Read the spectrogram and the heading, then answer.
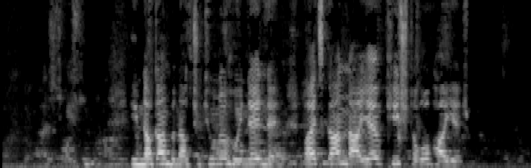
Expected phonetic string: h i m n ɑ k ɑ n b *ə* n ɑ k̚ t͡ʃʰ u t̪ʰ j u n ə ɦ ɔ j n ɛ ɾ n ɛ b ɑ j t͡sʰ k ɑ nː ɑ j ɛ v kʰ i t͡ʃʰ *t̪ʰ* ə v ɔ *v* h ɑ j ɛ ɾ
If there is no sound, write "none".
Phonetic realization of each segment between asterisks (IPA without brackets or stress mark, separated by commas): ə, t̪ʰ, v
